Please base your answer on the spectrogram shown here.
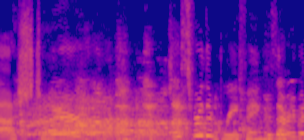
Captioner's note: laughter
